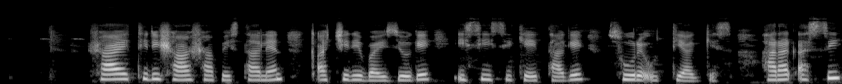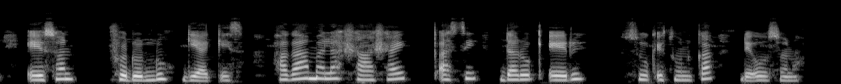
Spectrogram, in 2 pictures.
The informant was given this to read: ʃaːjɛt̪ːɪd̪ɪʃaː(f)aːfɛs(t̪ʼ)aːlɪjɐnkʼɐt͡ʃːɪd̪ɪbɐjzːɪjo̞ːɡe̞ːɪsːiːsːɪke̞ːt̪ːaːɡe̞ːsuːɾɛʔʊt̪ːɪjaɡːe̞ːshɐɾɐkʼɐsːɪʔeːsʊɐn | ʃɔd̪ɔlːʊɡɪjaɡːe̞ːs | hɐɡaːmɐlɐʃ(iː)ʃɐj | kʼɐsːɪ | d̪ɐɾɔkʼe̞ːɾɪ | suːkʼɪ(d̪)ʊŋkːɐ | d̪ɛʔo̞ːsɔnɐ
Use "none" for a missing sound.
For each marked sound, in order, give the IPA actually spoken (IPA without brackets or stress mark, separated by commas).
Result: ʃ, t̪, aː, t̪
